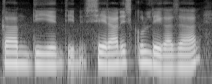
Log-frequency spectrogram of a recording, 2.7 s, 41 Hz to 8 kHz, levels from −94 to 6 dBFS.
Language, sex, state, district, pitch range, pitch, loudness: Chakma, male, Tripura, Dhalai, 140-155 Hz, 145 Hz, -13 LUFS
